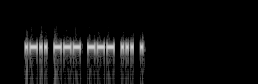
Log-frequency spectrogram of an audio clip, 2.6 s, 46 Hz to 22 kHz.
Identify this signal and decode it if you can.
Morse code, heard as a keyed tone, about 46 wpm, 700 Hz. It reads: LOOSE
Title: Five Letter Words - 50wpm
